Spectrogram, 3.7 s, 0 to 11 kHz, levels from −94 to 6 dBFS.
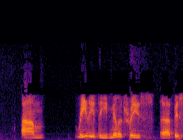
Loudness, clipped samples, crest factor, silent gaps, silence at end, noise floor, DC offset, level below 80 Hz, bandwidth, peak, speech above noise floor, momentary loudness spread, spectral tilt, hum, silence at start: -22 LUFS; under 0.1%; 20 dB; none; 0 s; -70 dBFS; under 0.1%; -72 dBFS; 7 kHz; -4 dBFS; 48 dB; 11 LU; -5.5 dB/octave; none; 0.45 s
